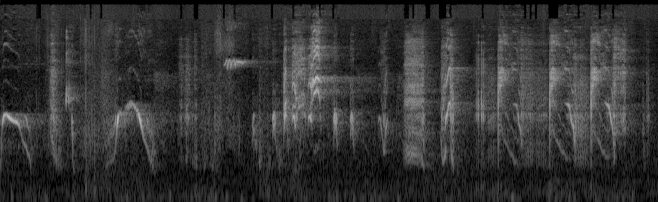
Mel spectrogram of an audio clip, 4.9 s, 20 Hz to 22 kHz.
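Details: Male lyrebird calling for a female mate in Dandenong Ranges National Park, Victoria, Australia, February 2016, a song that includes an imitation of a kookaburra. Here it gives varied high whistled sweeps, arched slurs and sharp clicking notes at irregular intervals, fairly distant.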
